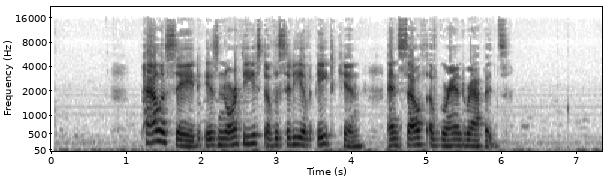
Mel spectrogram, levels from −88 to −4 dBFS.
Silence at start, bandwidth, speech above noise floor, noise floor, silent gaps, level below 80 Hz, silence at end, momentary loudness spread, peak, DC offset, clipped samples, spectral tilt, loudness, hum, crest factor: 0.15 s; 16.5 kHz; 32 dB; -45 dBFS; none; -38 dBFS; 0.05 s; 11 LU; 0 dBFS; under 0.1%; under 0.1%; -4 dB/octave; -13 LUFS; none; 14 dB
